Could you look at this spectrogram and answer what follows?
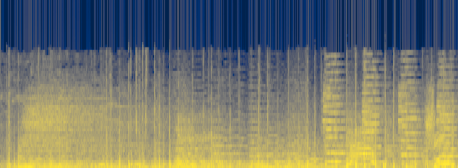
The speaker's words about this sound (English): On black horses, masked riders with glowing eyes chase the Sultan.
